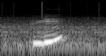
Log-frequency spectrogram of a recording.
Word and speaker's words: plus: Attention, plus avec un adjectif ou un adverbe qui commence par une voyelle ou un H se prononce, mais de manière très faible puisque c'est une liaison. On dira plus intéressant ou plus habituel. La prononciation sera comme Z.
